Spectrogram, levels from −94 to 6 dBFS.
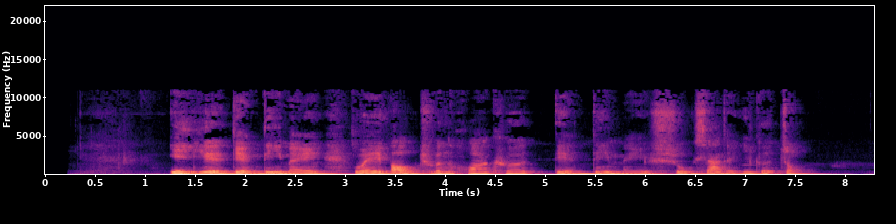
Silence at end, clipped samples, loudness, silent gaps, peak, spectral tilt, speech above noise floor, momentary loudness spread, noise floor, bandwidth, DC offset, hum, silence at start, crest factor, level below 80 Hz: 0.55 s; under 0.1%; -22 LUFS; none; -4 dBFS; -7.5 dB/octave; 35 dB; 10 LU; -56 dBFS; 11 kHz; under 0.1%; none; 1.25 s; 18 dB; -42 dBFS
